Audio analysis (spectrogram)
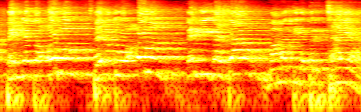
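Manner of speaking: rally the couples to church; preaching at full force. Acted. Pastor urging husbands and wives, shouted exhortation.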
